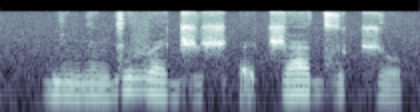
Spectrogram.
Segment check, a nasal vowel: present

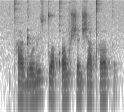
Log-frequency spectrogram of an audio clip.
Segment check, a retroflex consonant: present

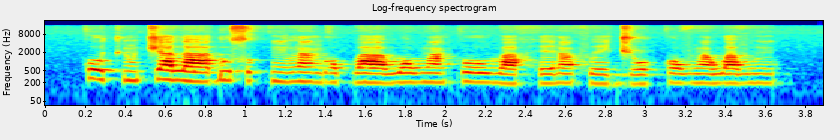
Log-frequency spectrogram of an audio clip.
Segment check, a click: absent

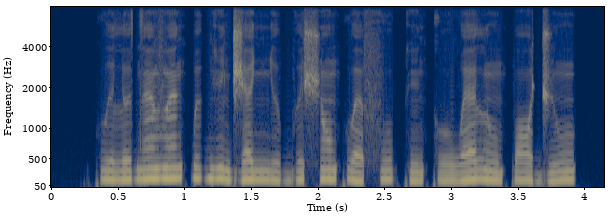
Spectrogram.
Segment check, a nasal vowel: present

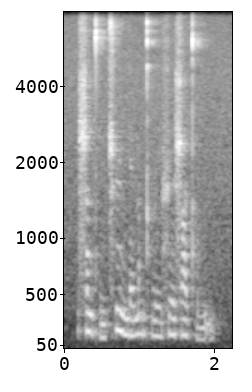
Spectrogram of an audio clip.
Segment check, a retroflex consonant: present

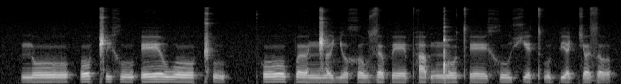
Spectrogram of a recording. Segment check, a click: present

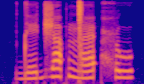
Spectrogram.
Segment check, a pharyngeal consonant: present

